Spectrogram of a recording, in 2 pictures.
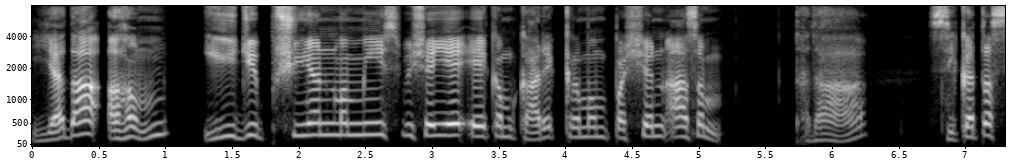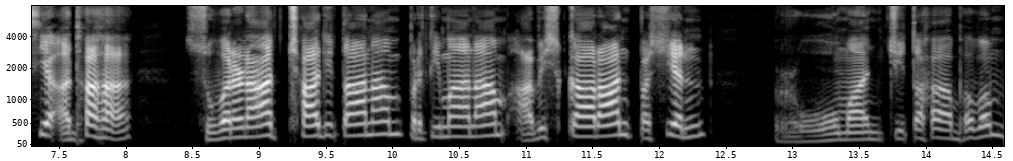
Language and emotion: Sanskrit, happy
